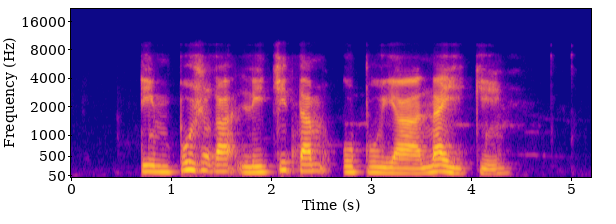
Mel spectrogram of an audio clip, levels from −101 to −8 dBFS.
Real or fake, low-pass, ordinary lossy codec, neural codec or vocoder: fake; 7.2 kHz; Opus, 24 kbps; codec, 16 kHz, 6 kbps, DAC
